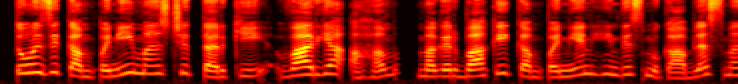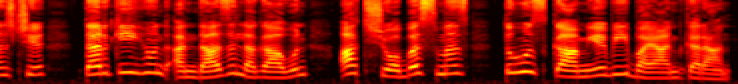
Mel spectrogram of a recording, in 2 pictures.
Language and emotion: Kashmiri, neutral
